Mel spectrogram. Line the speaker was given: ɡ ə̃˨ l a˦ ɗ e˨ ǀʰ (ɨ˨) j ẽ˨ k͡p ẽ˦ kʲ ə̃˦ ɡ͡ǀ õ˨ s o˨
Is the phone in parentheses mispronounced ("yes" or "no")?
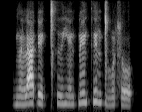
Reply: no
